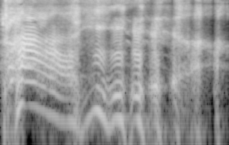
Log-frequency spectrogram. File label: Male Rat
